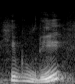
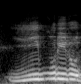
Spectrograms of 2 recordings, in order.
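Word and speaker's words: עברי: 히브리. 한글로 히브리라고 읽죠. 영어로 히브리 H로 들어가거든요. 근데 원문에는 히브리어에는요 이브리로 되어 있어요.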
